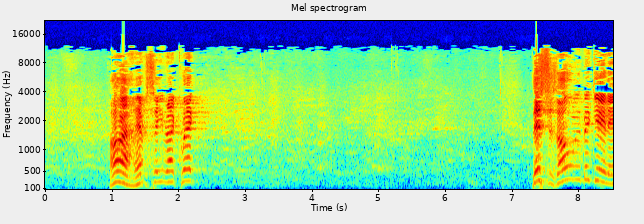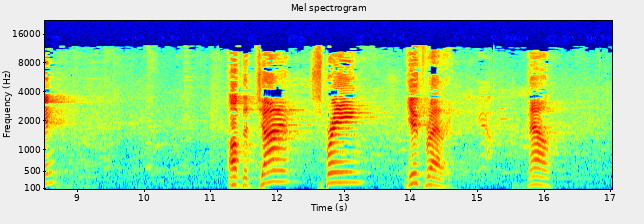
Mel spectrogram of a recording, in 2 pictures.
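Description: A man speaks with animation into a microphone over loudspeakers, echoing through a large hall.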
